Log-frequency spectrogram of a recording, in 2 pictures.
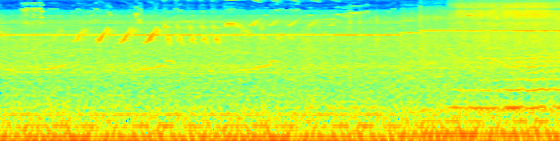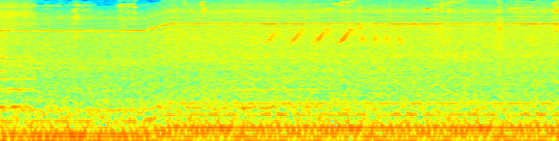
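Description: An electric model train whirs as it circles a track.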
